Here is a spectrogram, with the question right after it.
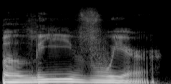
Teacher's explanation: I cannot believe 的这个 v 跟后面 we are 的这个 w 音连发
